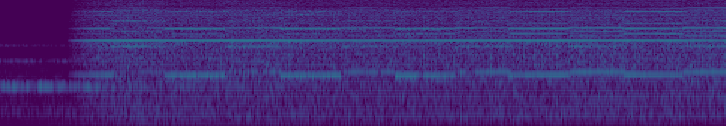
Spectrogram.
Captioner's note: vehicle beeping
